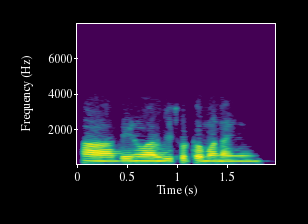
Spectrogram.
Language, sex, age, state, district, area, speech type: Sindhi, male, 45-60, Maharashtra, Mumbai Suburban, urban, conversation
